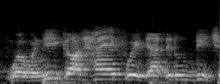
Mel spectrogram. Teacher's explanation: Lumbee English speakers share vowel sounds present in the Outer Banks accent, where tide is pronounced toid.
